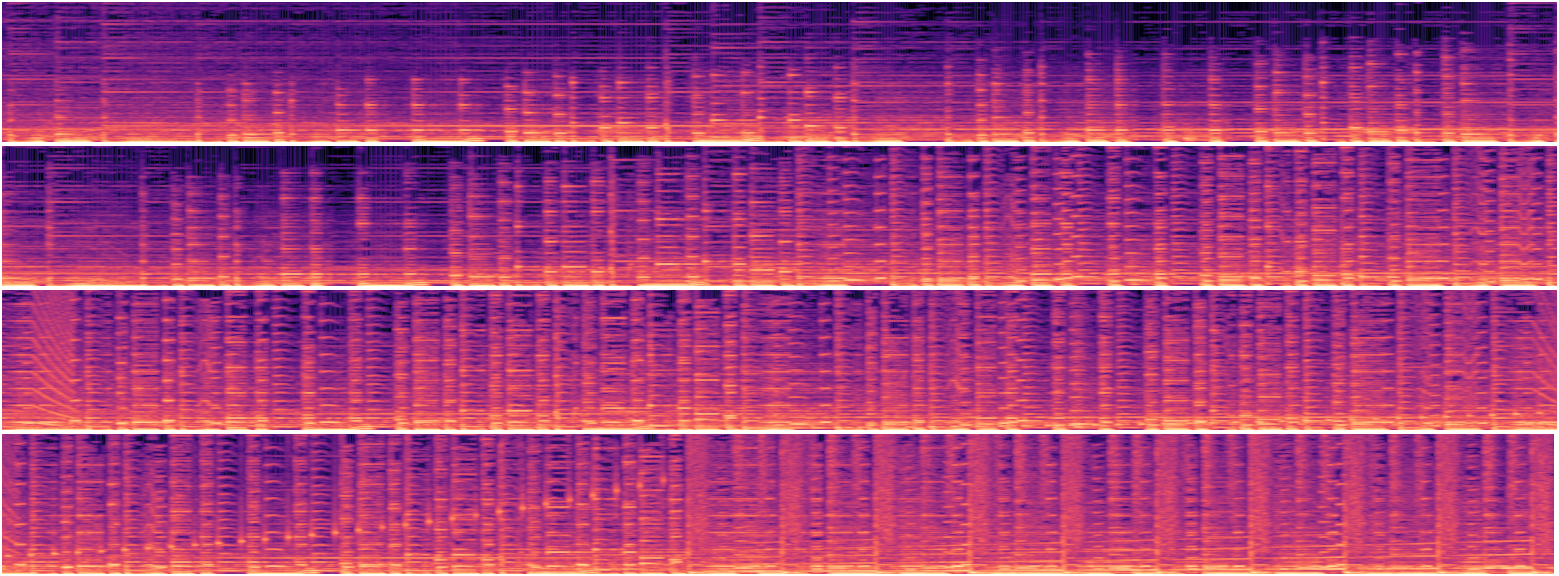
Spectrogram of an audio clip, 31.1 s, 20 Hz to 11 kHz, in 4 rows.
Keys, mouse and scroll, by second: 0.1 scroll up 2, 0.3 middle click, 0.9-1.7 scroll down 4, 1.7-3.2 middle drag, 3.2 alt+shift+right click, 4.2 ctrl+b, 7.0 Tab, 7.2-7.6 scroll down 2, 7.6-9.2 middle drag, 9.2 KP_1, 11.8 ctrl+KP_3, 12.2-12.6 scroll up 1, 12.6 right click, 13.0 scroll up 2, 13.2 Tab, 13.7 right click, 14.8 3, 15.5 alt+shift+right click, 16.5 s, 18.6 Tab, 19.0-20.2 scroll down 1, 20.2 alt+d, 21.5 g, 22.8 x, 23.6 Tab, 23.9 right click, 24.1 Tab, 25.1 2, 25.5 right click, 26.1 alt+shift+right click, 26.3 alt+shift+right click, 27.5 ctrl+b, 28.7 Tab, 29.4 Tab, 30.2 g.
